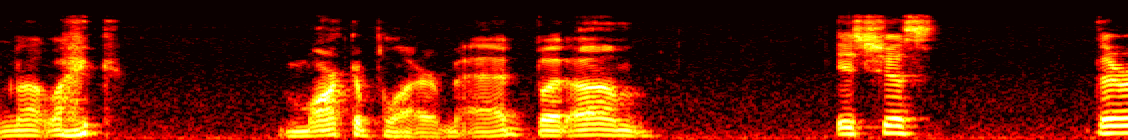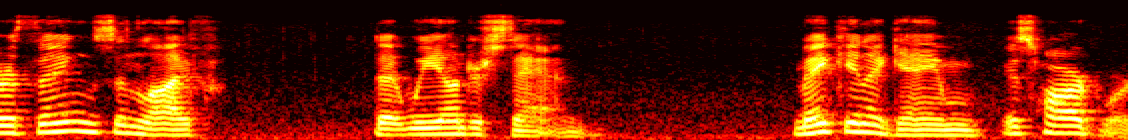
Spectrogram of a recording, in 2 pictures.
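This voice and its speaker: A man at a medium pitch talks very slowly with lively intonation, a bright, sharp tone and long, frequent pauses. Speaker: gamer vlogger. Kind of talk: rant. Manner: halting, stuttering.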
